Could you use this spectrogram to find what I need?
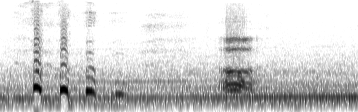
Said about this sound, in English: Is this fun to drive? Yeah, it handles really well. It's a good little car. It's not bad, yeah.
